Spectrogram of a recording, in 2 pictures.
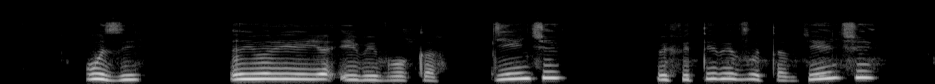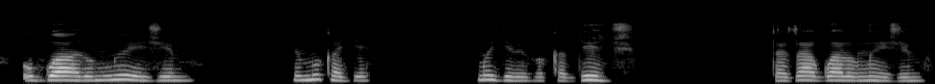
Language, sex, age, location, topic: Kinyarwanda, female, 25-35, Musanze, agriculture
